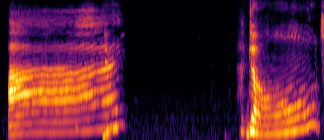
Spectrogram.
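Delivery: very, very slow, drawn-out speech. Joking about stretching paid per-minute talk, the speaker demonstrates talking really, really slow. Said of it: "I talk really, really, really slow".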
